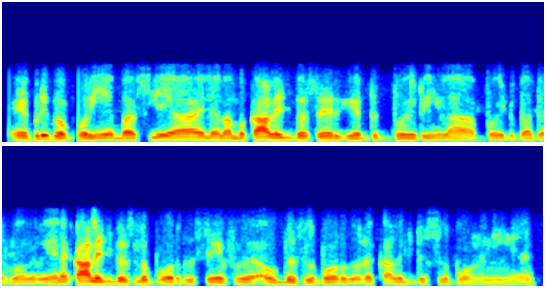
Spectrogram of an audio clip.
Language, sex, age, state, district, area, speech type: Tamil, male, 30-45, Tamil Nadu, Cuddalore, rural, conversation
